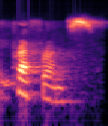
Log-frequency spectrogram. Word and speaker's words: preference: is pronounced favorite or if you add a suffix to prefer you no longer say prefer you say preference and lack of knowledge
